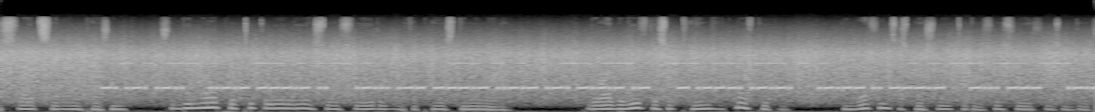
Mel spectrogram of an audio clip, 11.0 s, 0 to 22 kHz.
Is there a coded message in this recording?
Yes: Morse code (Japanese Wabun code) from 1.0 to 11.0 s, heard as a keyed tone, hand-sent with a bug key, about 40 wpm, 880 Hz, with radio static, a weaker station near 2150 Hz and speech in English. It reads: タナカ ミズ オヤスミナサイ ムセン デス ハレ …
